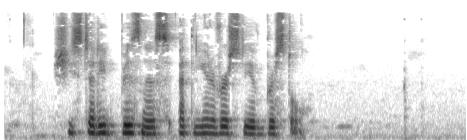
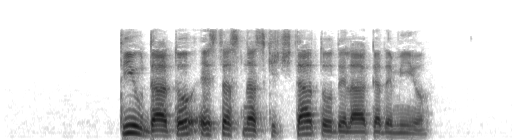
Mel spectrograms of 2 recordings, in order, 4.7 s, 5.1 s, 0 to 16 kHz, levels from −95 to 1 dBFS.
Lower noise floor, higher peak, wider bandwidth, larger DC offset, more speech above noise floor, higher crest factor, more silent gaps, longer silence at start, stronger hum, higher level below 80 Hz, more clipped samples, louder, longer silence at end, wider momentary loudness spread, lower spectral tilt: second, -60 dBFS vs -84 dBFS; about the same, -2 dBFS vs -2 dBFS; first, 11.5 kHz vs 7.4 kHz; neither; second, 41 dB vs 68 dB; about the same, 20 dB vs 16 dB; neither; second, 0.55 s vs 1.2 s; neither; first, -54 dBFS vs -60 dBFS; neither; second, -20 LUFS vs -16 LUFS; first, 1.65 s vs 0.85 s; first, 14 LU vs 11 LU; about the same, -4.5 dB/octave vs -5.5 dB/octave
